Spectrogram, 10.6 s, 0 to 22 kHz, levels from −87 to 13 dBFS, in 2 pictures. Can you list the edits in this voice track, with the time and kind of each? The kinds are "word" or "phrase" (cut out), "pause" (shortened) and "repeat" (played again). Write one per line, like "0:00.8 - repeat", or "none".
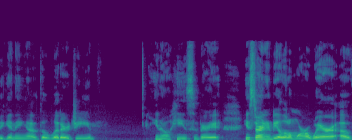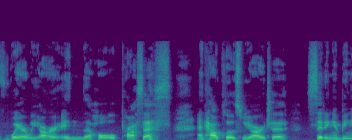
none

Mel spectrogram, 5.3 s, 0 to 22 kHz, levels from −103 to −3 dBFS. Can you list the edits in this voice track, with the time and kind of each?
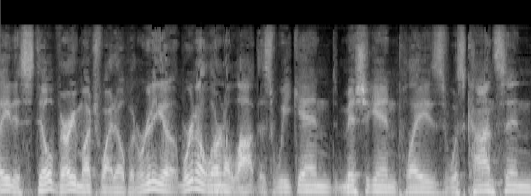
none

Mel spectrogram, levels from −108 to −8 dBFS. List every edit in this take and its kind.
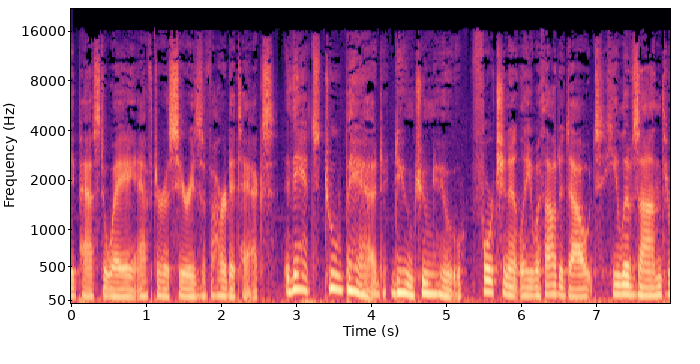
none

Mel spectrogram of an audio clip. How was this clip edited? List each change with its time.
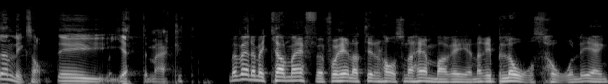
none

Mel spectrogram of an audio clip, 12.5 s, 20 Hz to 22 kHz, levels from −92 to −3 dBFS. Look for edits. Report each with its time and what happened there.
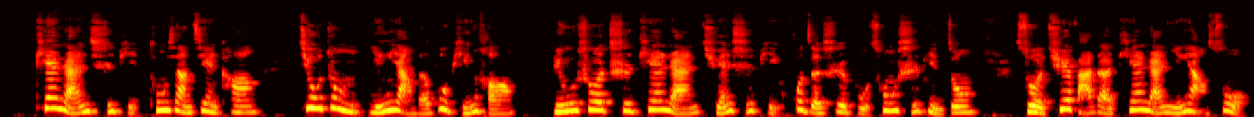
none

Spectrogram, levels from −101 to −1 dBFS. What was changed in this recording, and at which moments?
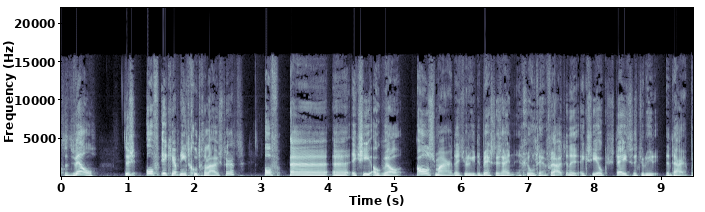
0:01.2 - pause
0:02.9 - pause
0:05.2 - pause

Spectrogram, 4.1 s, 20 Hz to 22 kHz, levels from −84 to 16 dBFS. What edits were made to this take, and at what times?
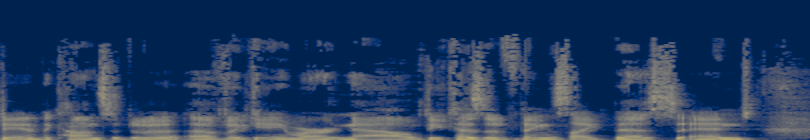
none

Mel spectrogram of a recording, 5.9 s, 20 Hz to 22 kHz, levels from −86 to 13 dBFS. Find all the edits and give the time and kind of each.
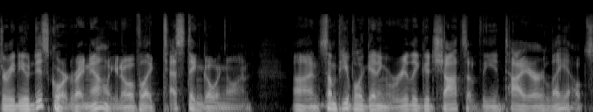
none

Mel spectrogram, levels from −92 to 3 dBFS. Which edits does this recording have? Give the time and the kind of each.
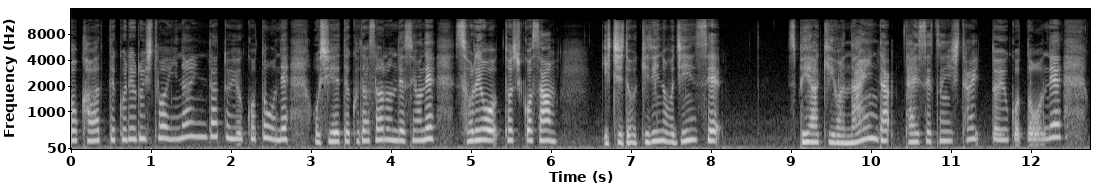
0:10.4 - pause

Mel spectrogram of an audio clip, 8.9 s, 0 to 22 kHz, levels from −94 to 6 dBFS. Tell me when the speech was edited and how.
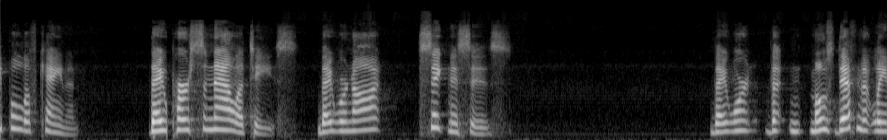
0:01.7 - word
0:03.1 - pause

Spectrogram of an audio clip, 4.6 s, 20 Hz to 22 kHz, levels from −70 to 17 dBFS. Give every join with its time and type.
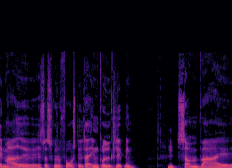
none

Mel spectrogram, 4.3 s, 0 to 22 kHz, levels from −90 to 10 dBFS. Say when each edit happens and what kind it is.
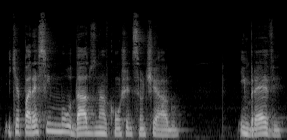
0:01.6 - phrase

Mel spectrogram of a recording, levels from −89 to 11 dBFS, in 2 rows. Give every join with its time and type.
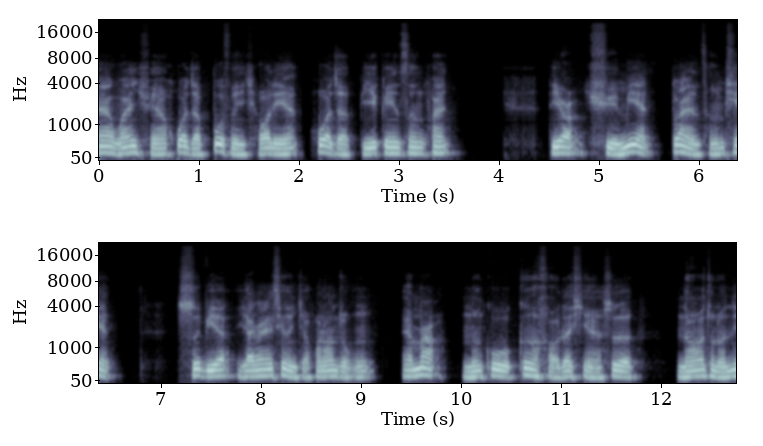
0:02.0 - pause

